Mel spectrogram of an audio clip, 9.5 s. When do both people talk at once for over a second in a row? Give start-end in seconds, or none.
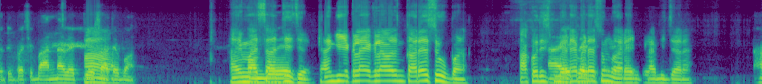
none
